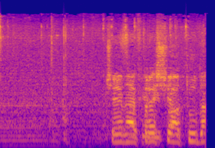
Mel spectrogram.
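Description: A man's voice talking, starting about a second in, after a quieter stretch of steady low background hum.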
